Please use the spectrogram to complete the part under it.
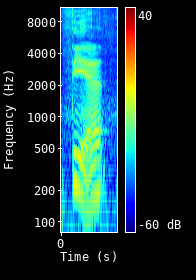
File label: "Dian", Chinese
